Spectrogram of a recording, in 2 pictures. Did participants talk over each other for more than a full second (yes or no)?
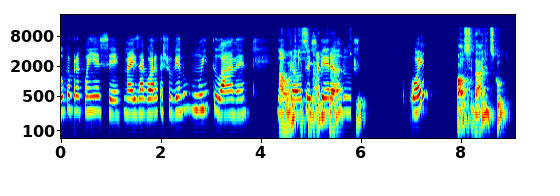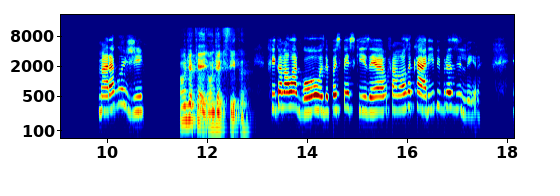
yes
